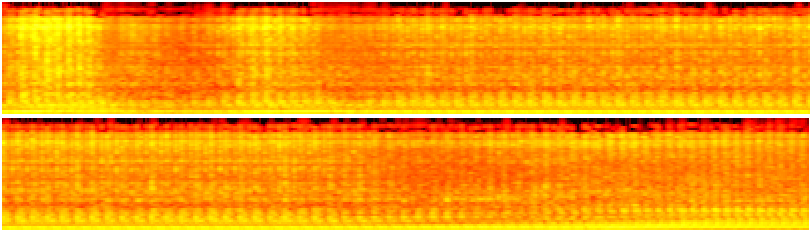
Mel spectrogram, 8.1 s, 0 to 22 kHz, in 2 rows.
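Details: 1969 Chevrolet Caprice 427 V8, 4-speed, sitting since 1988, just revived on a gas can; blips up then settles to an uneven, lumpy idle; rough running, owner suspects stuck lifters.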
